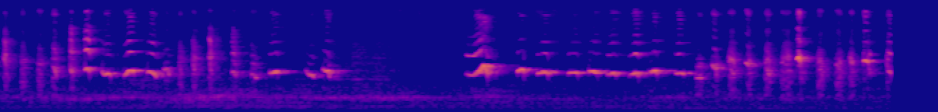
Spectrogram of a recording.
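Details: A pet male cockatiel, nearly two years old, gives rapid, harmonic chirps and drawn-out, gently falling whistles in two bursts, separated by a brief quiet pause.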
